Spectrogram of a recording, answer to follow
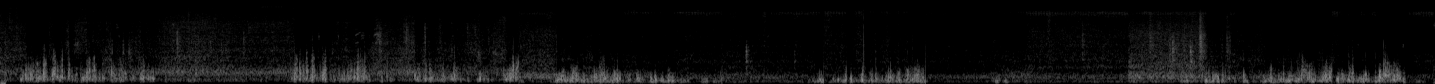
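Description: Faint, irregular brushing and rustling: a paintbrush working paint onto black iron gas pipe fittings. The sound drops away briefly about nine seconds in.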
